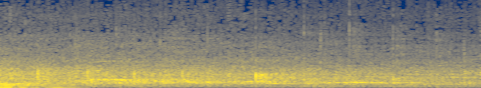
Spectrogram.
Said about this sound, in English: So all your fellow students and faculty have put together quite a show. So a big round of applause for them.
